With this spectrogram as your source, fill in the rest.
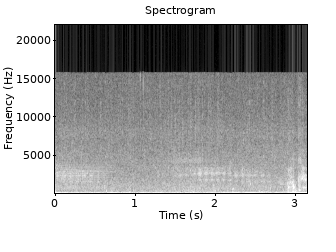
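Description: Minecraft sheep bleat in short bursts toward the end, rising above a steady low background hum.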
